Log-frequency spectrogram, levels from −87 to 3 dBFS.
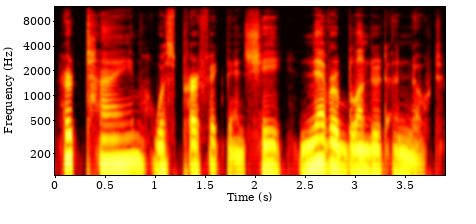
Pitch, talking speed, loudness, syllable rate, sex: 120 Hz, 155 wpm, -19 LUFS, 3.8 syllables/s, male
